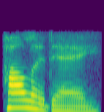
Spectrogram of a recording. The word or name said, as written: holiday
